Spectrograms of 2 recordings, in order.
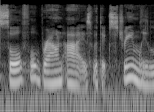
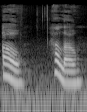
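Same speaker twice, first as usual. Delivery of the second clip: simply said. A narrator's reading. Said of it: "Then he simply said".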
